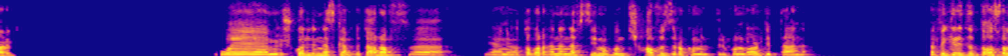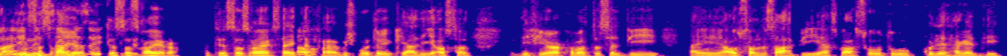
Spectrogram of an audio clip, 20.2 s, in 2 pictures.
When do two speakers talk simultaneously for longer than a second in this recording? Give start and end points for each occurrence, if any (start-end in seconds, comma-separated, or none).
9.9-11.5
